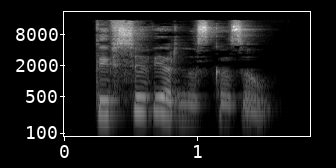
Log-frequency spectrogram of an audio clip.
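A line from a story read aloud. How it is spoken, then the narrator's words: Quiet but firm. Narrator (Russian): негромко, но твердо проговорила Алисия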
